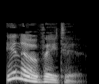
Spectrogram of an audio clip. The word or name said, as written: innovative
